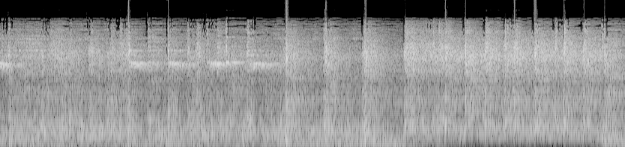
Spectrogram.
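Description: Percussion ensemble drumming: large shoulder-slung bass drums and other drums under a fast clatter of stick and block-like clicks, with a few short high steady notes in the first half. Near the end the bass drums drop out for about two seconds, leaving only the higher clicking.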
